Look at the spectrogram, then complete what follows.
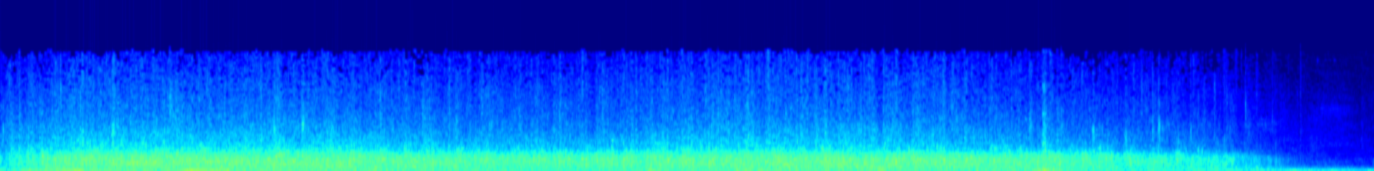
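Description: A large theatre audience applauding as the conductor takes the podium, a dense steady clapping that dies away near the end.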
